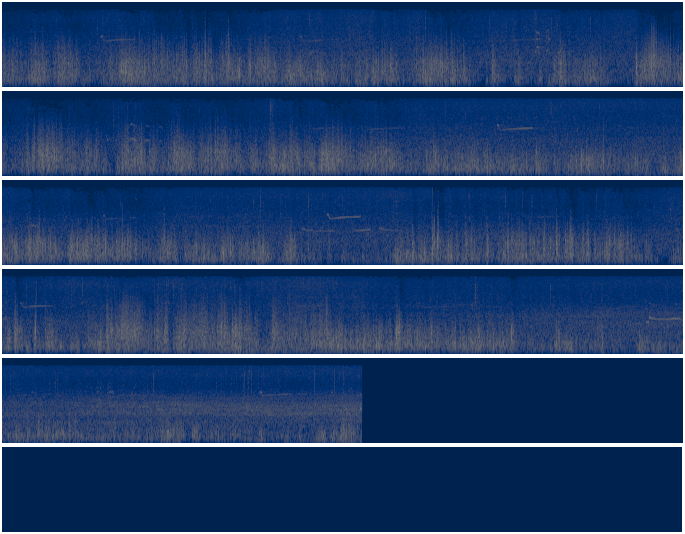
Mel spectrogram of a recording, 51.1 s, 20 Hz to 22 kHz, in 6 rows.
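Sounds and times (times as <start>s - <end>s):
wind buffeting microphone: 0.0s - 38.6s.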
